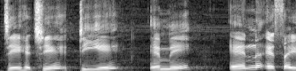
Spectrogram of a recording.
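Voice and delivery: జేహెచ్ఏటిఏఎంఏఎన్ఎస్ఐ read letter by letter, very slowly; spelling out the English letters for listeners to type. Shown as a demonstration. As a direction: dictate each letter for the search box. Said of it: "Google-లో మీరు ఒకవేళ type చేసి చూస్తే".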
